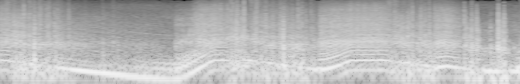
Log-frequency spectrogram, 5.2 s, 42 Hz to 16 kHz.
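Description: A Mitsubishi Evo in the racing game Forza Horizon 5 revs hard several times, its engine pitch sweeping up and down while anti-lag pops and crackles burst through between the revs.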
